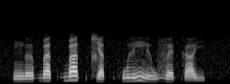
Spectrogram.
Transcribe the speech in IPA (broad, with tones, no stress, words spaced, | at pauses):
ŋəː˨˦ɓa˦˥t̚ ɓa˦˥t̚t͡ɕa˨˩t̚hwɨ˨˦ nɨ˨˦wvɛ˧ka˨˩j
